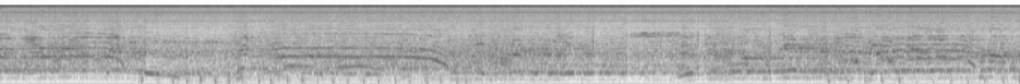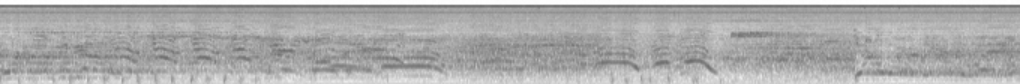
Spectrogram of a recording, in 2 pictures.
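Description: Original sound of an indoor inline skating race on a wooden floor: crowd voices and shouts in the hall, with many short high squeals that bend and drop in pitch, typical of skate wheels gripping the floor in the corners, over a patter of low knocks.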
